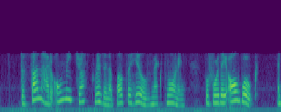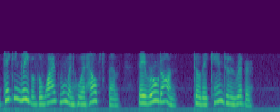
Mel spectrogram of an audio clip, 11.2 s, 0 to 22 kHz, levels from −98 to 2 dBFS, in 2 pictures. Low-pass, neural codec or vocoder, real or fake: 3.6 kHz; none; real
